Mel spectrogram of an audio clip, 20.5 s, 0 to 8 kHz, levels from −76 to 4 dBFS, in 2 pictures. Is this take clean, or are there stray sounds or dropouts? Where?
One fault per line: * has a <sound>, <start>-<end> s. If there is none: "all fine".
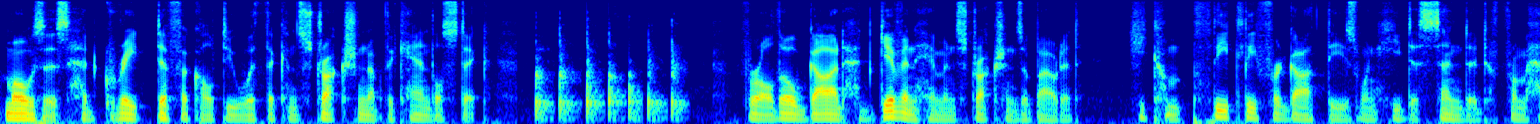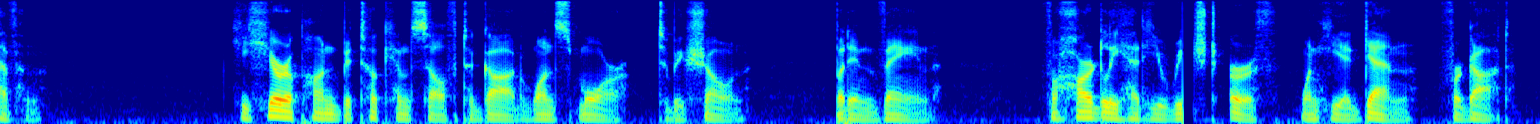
* has a thud, 3.6-4.6 s
* has a dropout, 18.1-18.2 s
